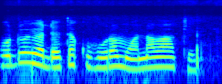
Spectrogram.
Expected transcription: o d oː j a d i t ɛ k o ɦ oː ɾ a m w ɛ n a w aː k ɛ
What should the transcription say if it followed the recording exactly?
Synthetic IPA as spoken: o d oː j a d ɛ t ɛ k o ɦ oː ɾ a m w a n a w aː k ɛ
